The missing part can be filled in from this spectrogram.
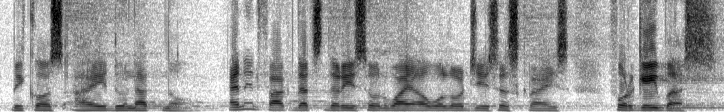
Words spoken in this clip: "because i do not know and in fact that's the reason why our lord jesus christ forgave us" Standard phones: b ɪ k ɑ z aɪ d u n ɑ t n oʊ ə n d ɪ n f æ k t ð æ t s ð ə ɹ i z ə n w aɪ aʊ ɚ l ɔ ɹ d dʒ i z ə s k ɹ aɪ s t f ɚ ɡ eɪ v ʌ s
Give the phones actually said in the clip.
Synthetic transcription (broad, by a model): b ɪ k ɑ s aɪ d u n ɑ t n oʊ ə n d ɪ n f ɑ k t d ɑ t s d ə ɹ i s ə n w aɪ aʊ ɚ l ɔ ɹ d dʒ i s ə s k ɹ aɪ s t f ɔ ɡ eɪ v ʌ s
